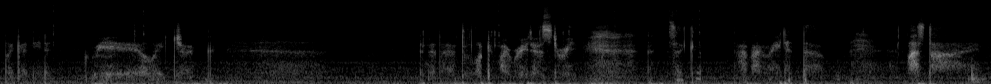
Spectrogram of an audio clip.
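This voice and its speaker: ASMR livestream host: breathy whisper, unhurried, hesitant and self-deprecating, casual rambling chat. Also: low-quality recording.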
